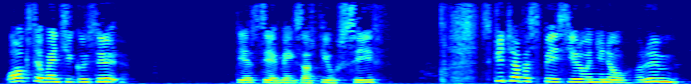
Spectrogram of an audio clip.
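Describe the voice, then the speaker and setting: An actress playing a streetwise, defiant Glasgow sex worker with a Glaswegian accent, blunt and colloquial in a radio drama. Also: female voice, on the high side, lightly acted. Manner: blunt, colloquial, matter-of-fact. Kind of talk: naturalistic radio drama acting.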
